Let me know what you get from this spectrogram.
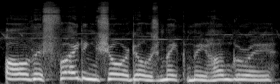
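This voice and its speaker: High, husky, innocent bear. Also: male voice, a little slow, dark tone. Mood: hungry, musing. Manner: mild, innocent, musing. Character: gentle, simple, hungry male teddy bear. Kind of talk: children's storybook read-aloud.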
